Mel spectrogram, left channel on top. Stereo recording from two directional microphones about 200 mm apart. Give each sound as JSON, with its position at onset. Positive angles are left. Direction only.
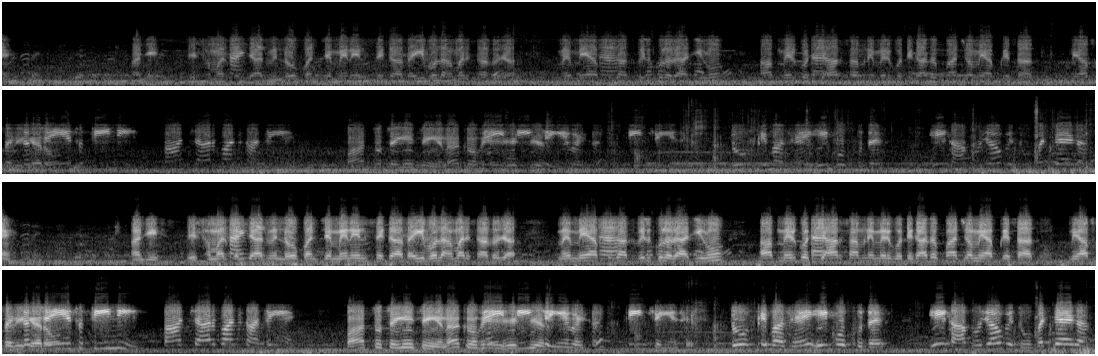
{"t": 1.3, "sound": "a man's voice", "side_deg": -45}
